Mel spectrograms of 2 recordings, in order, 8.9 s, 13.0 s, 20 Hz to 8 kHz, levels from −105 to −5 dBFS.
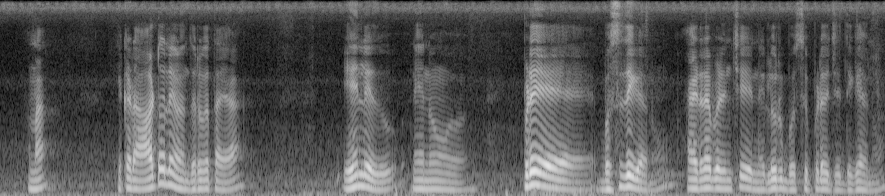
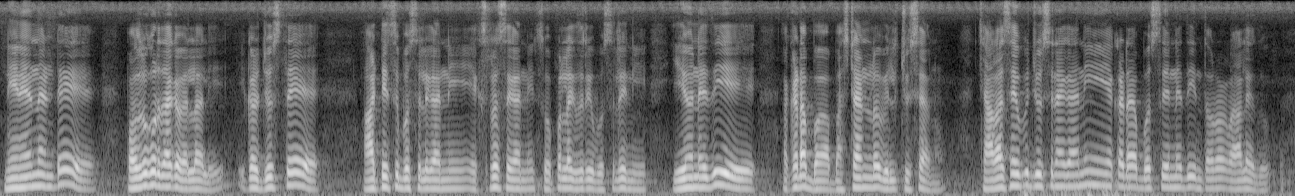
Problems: constant background noise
